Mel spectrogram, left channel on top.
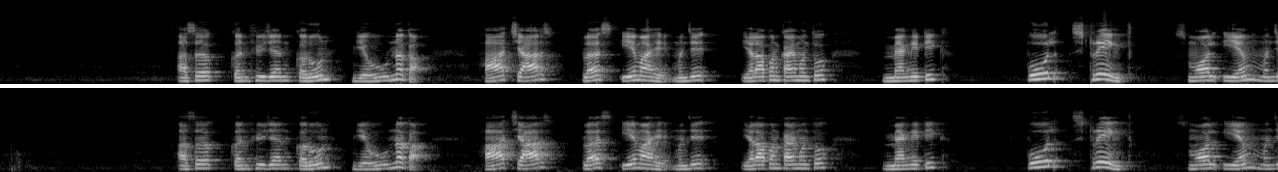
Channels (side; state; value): both; normal; correlation 0.35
